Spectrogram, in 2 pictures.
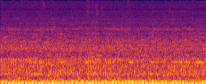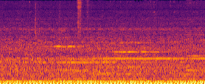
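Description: Steady low rumble of a vehicle's engine and tyres, heard from inside the cabin as it drives slowly.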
